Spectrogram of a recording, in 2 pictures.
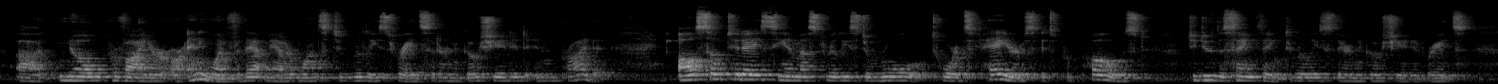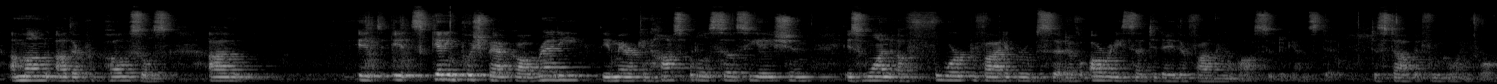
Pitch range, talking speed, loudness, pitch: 165-195 Hz, 145 wpm, -36 LUFS, 175 Hz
